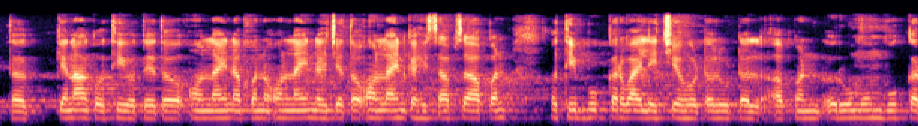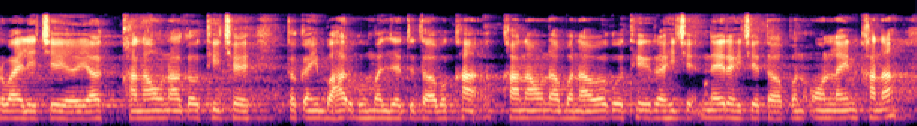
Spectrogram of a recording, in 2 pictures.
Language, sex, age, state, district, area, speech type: Maithili, male, 30-45, Bihar, Purnia, rural, spontaneous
